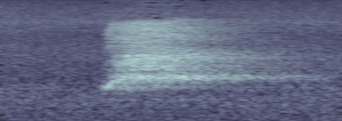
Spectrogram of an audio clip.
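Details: Female red fox scream: one sudden, rasping shriek with a sharp upward onset and a hoarse, sustained body that fades gradually over about a second, over faint outdoor hiss.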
